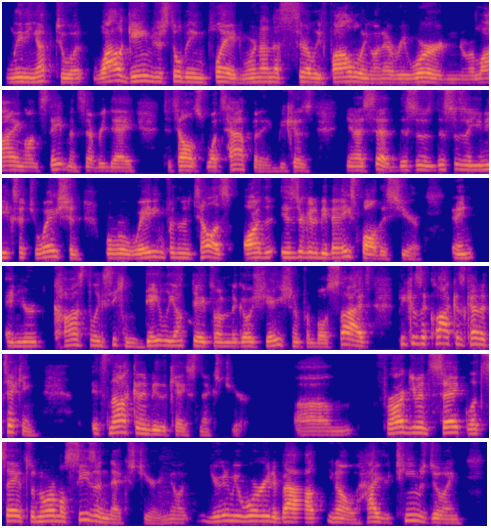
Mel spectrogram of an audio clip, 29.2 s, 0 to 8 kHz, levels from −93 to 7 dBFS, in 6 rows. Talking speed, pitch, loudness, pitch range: 230 wpm, 155 Hz, -26 LUFS, 140-180 Hz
